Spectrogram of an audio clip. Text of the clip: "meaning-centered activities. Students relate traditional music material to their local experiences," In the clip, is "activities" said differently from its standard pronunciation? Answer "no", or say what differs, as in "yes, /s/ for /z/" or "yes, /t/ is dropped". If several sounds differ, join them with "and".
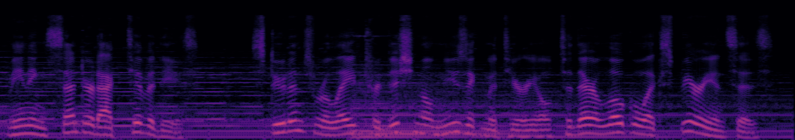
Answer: no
